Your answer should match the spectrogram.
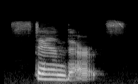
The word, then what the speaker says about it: standards: That second sound is not the "æ" of "stan-dards" it's it's this very subtle, very relaxed... it's like an "uh" in butter, "butter" "uh" "uh" but, it's even faster and smaller than that.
